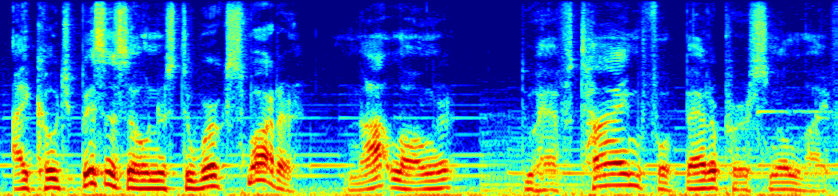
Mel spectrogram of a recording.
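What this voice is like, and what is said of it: Swiss accent in English. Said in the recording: “my accent, I came from Switzerland more than 30 years ago”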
